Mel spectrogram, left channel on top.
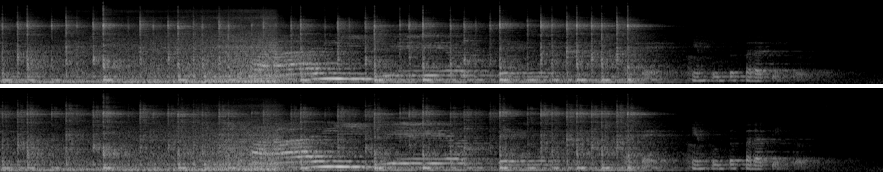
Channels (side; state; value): both; normal; correlation 0.63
